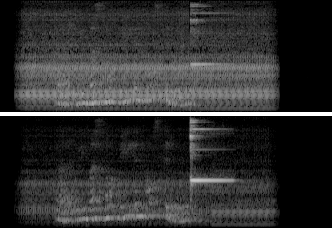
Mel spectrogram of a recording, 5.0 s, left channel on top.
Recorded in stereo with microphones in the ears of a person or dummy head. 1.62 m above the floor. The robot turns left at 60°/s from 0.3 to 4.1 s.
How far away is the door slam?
No door slam in this recording.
